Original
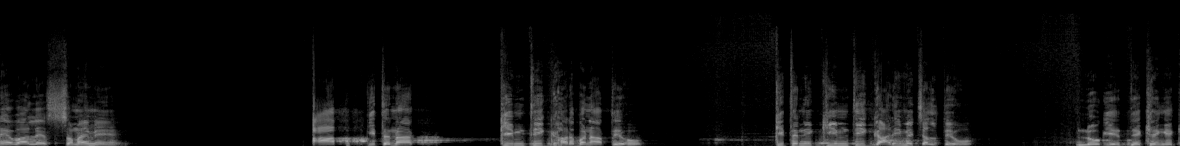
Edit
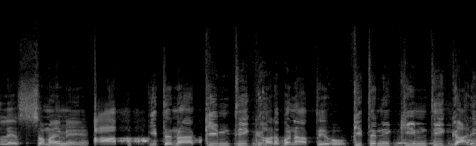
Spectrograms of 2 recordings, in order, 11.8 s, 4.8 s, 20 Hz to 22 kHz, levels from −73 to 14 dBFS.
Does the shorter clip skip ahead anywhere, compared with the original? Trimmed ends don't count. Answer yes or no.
yes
